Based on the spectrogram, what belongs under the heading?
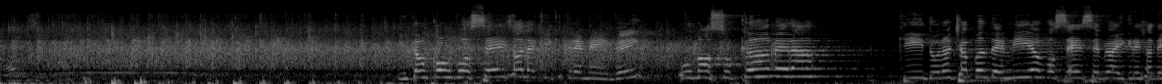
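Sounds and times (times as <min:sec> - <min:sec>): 
audience applause: 0:00.0 - 0:07.3
speech: 0:04.0 - 0:08.3, 0:09.0 - 0:11.6.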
